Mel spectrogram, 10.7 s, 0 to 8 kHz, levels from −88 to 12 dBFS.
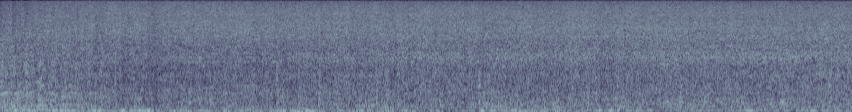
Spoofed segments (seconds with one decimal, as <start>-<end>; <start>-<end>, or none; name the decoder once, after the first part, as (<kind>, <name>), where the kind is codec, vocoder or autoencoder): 0.0-3.1 (vocoder, Vocos); 5.0-6.3; 7.4-10.7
